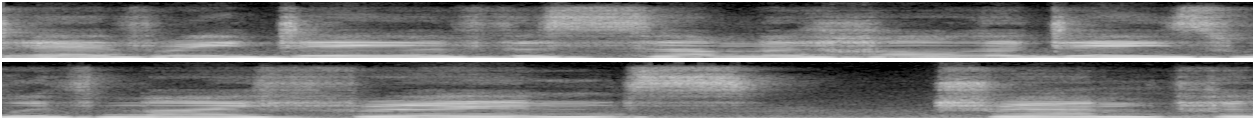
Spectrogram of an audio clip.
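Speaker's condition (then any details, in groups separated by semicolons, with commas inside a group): Cerebral palsy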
